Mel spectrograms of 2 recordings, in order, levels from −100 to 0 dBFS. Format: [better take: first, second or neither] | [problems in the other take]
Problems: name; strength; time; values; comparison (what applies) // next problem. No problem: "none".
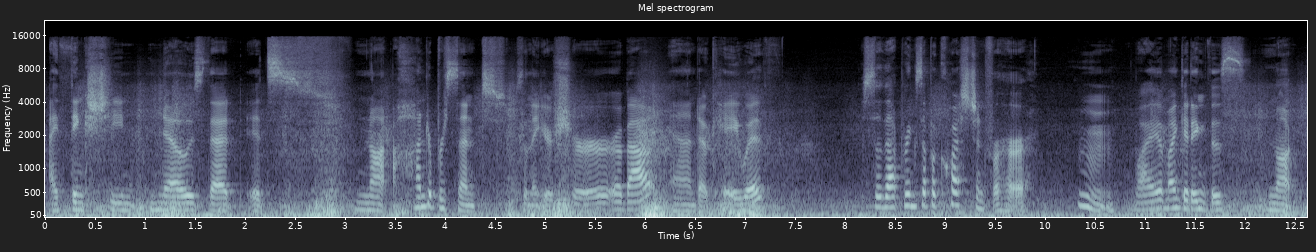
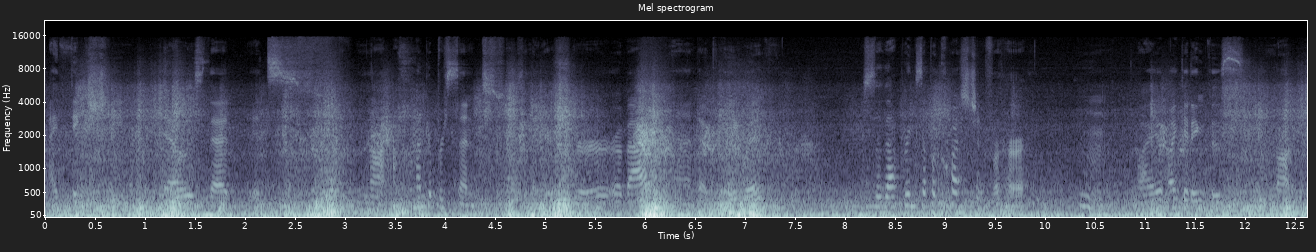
first | wind noise on the microphone; heavy; 4 dB above the speech; occasional gusts in the first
